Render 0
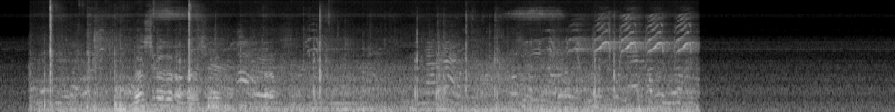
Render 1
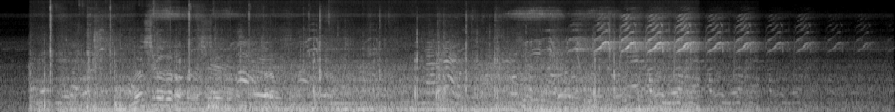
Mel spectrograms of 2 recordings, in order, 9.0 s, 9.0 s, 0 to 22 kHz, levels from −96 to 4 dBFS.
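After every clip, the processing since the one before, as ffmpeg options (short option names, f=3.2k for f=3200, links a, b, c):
-af "alimiter=limit=-17.5dB:level=0:latency=1:release=141,aecho=1:1:599|1198|1797|2396:0.316|0.108|0.0366|0.0124,volume=4.5dB"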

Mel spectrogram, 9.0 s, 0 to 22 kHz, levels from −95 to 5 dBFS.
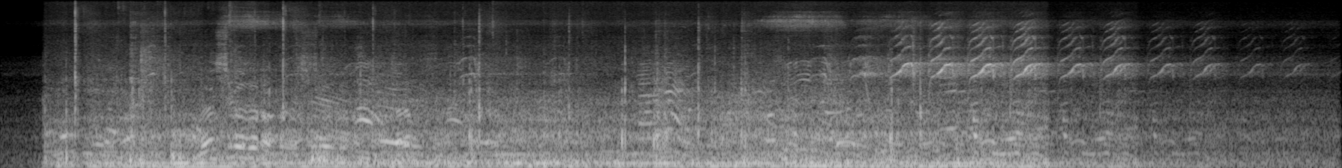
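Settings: -af "dynaudnorm=f=190:g=3:m=12.5dB,volume=-7.5dB"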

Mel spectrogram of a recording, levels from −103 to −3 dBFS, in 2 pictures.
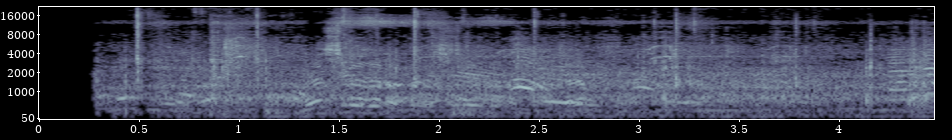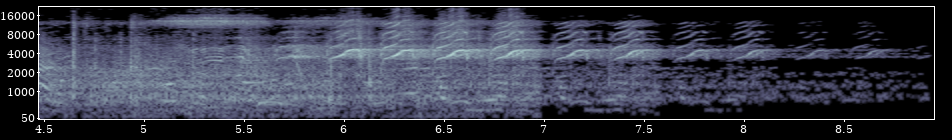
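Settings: -filter_complex "[0:a]asplit=2[a][b];[b]highpass=f=720:p=1,volume=14dB,asoftclip=type=tanh:threshold=-9.5dB[c];[a][c]amix=inputs=2:normalize=0,lowpass=f=6.8k:p=1,volume=-6dB,aderivative,afftfilt=real='re*gte(hypot(re,im),0.00447)':imag='im*gte(hypot(re,im),0.00447)':win_size=1024:overlap=0.75"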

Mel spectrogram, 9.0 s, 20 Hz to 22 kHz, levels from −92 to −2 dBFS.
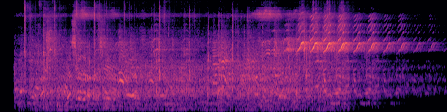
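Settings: -af "aecho=1:1:102|204|306|408:0.211|0.0782|0.0289|0.0107"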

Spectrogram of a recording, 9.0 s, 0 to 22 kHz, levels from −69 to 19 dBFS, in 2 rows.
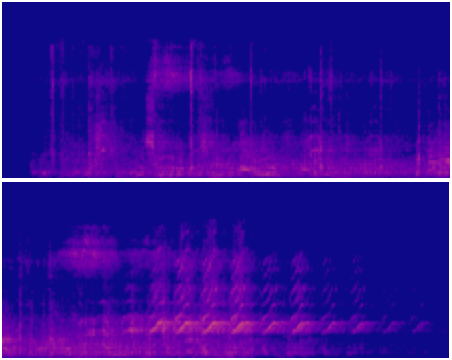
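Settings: -filter_complex "[0:a]acrossover=split=3600[a][b];[a]dynaudnorm=f=520:g=7:m=5dB[c];[c][b]amix=inputs=2:normalize=0,volume=-7dB" -ar 44100 -c:a aac -b:a 64k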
